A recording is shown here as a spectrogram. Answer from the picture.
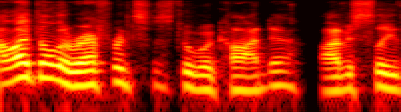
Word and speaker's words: Wakanda: Do you mean Wakanada? Wakanata. Yeah, as Bruce Banner calls it. Wakanada. Yeah. Um Wakanata. Not not a bad not a bad interpretation of Wakanda.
